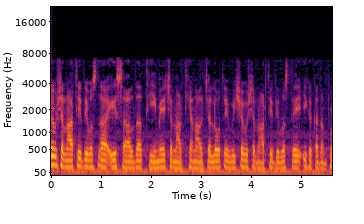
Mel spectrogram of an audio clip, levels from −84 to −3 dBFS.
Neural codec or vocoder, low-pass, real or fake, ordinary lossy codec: vocoder, 44.1 kHz, 128 mel bands every 512 samples, BigVGAN v2; 7.2 kHz; fake; Opus, 64 kbps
